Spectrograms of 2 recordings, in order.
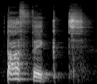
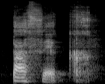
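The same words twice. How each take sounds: First: Said in the usual way. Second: Perfect ending on K, as "perfeck"; Jamaican pronunciation. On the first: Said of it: "English words that end with C T". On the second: Shown as a demonstration. Teacher showing Jamaican speech, perfect said as "perfeck". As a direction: drop the last T of perfect. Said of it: "change that C T to either C K".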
